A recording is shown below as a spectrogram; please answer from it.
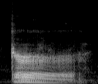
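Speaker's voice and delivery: weak low growl; feeble growl. Acted. Slime trying to growl at the cats. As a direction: try a pitiful growl. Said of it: "Growl at them".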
